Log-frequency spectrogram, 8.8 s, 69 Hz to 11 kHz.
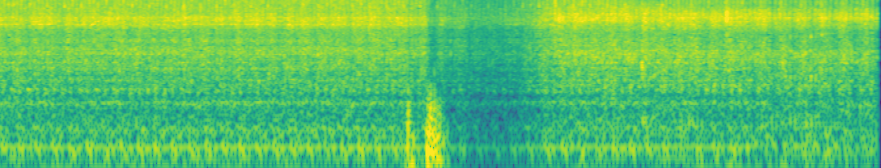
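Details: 2007 BMW E90 idling with uneven, stumbling, loosely pulsing beat; scan shows random misfire and cylinder 1 misfire plus a slow bank 1 sensor 2 O2 sensor; the cause was a dead aftermarket ignition coil.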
